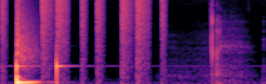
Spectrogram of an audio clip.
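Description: Modular synthesizer drum beat sequenced by a Pam's Pro Workout clock in Euclidean rhythms: kick thumps, short tight hi-hat ticks and a subtle ringing cowbell tone. The beat stops abruptly about a second and a half in.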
